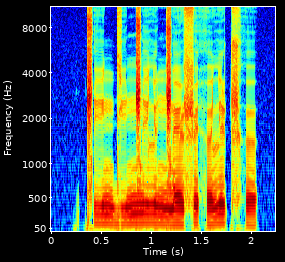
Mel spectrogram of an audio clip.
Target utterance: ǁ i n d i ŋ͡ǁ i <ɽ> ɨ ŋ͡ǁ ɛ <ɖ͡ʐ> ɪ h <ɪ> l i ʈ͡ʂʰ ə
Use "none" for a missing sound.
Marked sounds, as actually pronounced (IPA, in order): l, ʂ, ə

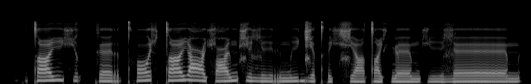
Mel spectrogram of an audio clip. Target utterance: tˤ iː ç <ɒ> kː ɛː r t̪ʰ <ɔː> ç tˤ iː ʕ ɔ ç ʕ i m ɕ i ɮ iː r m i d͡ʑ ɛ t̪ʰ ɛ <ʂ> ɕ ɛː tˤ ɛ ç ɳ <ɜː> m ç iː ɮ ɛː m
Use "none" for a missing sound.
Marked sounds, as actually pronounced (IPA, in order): ɒ, ɔː, ç, ɛː

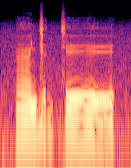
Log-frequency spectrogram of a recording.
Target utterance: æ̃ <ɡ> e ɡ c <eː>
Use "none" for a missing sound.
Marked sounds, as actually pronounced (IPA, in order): ɟ, eː

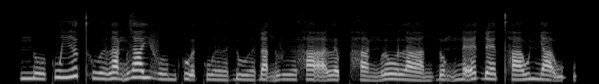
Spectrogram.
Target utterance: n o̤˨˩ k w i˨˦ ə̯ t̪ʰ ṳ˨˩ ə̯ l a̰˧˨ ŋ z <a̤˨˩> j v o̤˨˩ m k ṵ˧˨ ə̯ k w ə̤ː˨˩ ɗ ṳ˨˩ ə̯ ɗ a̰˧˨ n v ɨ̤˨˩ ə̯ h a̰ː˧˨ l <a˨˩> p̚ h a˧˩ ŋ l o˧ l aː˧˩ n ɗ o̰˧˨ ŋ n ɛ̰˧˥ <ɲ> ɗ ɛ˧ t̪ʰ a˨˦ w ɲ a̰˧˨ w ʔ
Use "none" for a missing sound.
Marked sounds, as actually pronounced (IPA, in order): a˧, ə˨˩, none

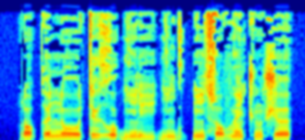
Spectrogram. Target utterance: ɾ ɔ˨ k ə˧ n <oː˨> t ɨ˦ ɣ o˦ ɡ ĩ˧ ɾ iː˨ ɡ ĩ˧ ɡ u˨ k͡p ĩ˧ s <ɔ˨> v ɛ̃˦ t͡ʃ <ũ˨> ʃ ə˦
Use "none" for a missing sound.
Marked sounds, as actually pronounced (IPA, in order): oː˦˨, ɔ˨, ũ˧

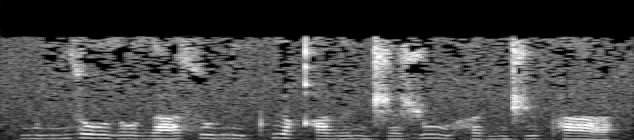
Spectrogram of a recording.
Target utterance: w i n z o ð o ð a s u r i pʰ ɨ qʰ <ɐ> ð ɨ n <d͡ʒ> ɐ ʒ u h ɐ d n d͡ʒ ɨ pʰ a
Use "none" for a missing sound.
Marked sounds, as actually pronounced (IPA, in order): ɐ, d͡ʒ

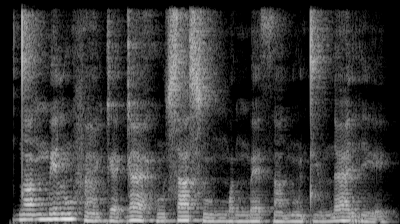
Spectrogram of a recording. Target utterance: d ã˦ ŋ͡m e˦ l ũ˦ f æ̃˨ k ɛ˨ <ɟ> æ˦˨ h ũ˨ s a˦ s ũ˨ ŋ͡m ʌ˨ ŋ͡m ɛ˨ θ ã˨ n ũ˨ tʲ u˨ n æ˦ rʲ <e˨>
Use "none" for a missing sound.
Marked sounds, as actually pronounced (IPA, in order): ɡ, e˨

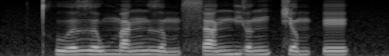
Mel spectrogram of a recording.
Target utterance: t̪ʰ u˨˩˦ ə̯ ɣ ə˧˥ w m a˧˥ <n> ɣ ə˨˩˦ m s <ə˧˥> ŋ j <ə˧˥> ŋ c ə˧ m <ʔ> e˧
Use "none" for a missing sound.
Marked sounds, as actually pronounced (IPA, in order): ŋ, a˧˥, ə˧˥, ʔ

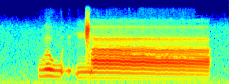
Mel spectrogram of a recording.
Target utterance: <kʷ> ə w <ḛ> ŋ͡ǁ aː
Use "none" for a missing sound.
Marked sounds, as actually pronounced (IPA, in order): kʷ, ḛ

